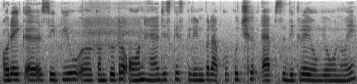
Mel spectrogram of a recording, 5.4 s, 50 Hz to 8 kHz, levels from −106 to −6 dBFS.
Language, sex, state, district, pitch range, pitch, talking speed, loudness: Hindi, female, Haryana, Rohtak, 195-210 Hz, 205 Hz, 210 wpm, -15 LUFS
